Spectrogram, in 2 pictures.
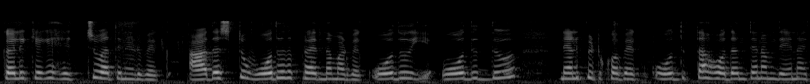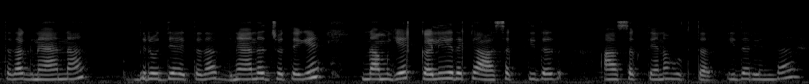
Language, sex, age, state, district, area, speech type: Kannada, female, 30-45, Karnataka, Bidar, rural, spontaneous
